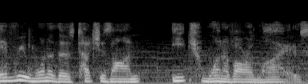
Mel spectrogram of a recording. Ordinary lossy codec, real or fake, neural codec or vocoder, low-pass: Opus, 16 kbps; real; none; 7.2 kHz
